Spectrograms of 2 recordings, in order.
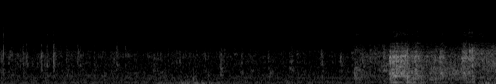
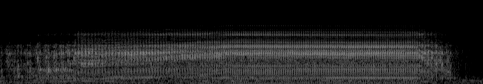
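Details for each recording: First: Dishwasher after pump repair, filling with water on test: quiet rushing water with patter and spluttering as air works through the hoses; normal fill noise. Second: Dishwasher drain pump tested on a drain cycle after repair, with the impeller reglued: steady whirring with a loud rattly high whine through the cycle, then it drops away. Noisy drain pump.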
